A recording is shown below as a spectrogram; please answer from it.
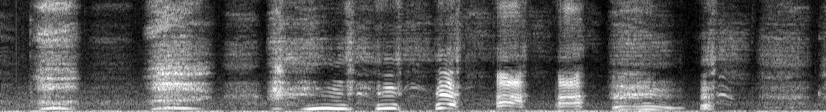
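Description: A man gasping and crying out in a string of short yelps, each rising then falling in pitch, about three a second, with sharp breaths between them. A low rumble runs underneath.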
